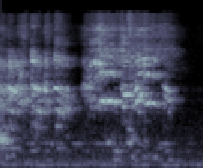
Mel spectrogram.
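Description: A high-pitched, wavering voice in two short stretches, breaking off just before the end.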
